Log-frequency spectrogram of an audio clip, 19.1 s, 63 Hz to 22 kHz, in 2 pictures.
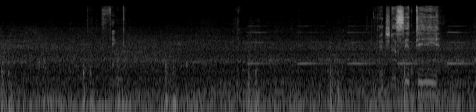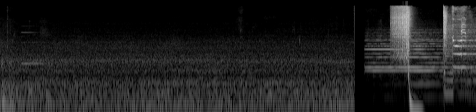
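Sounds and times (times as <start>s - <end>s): car driving road noise: 0.0s - 16.6s
electronic music: 16.8s - 19.0s.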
